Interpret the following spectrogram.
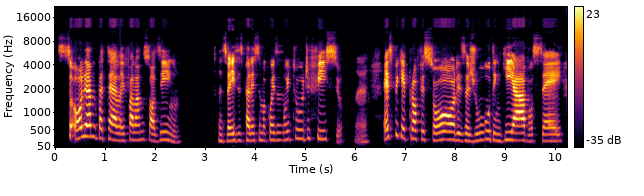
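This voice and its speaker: This English teacher is a woman from Britain, a native speaker with an English accent, speaking at a measured pace in a mid-range, fairly bright voice. She leads an online pronunciation lesson in a clear teaching tone, checking in often with "ok?", and the recording sounds lo-fi.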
